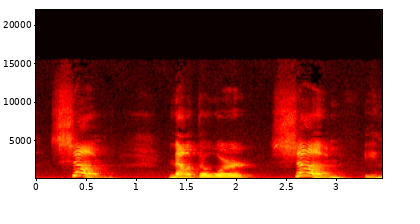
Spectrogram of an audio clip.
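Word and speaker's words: שם: Shem in Hebrew is pronounced Sham.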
